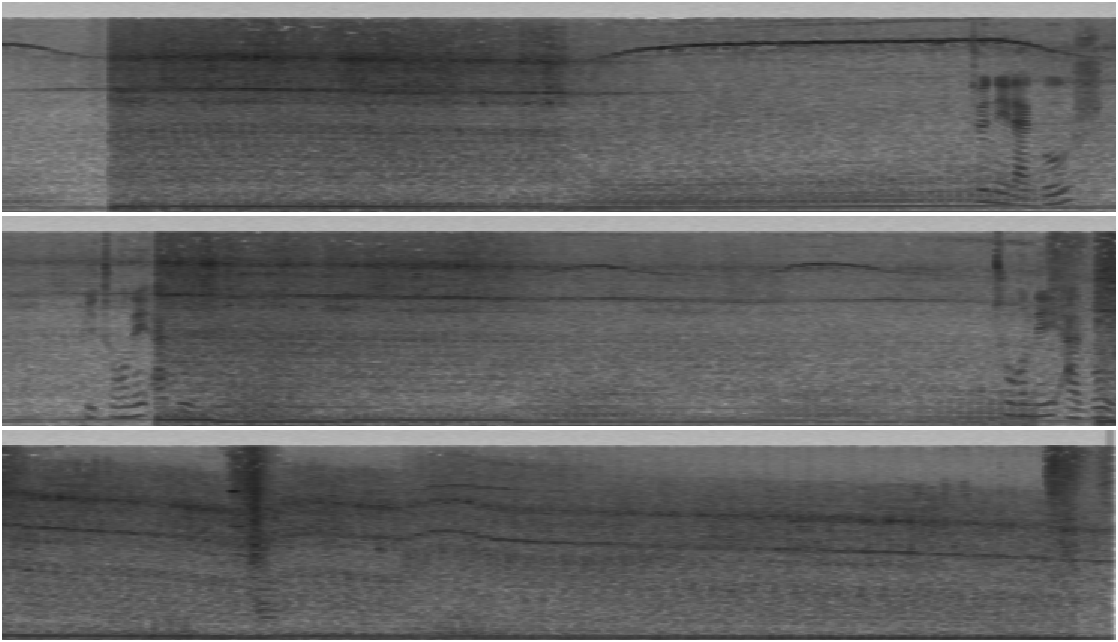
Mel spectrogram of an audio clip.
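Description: A heavy truck engine rumbles steadily, shifting pitch as it changes gears.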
